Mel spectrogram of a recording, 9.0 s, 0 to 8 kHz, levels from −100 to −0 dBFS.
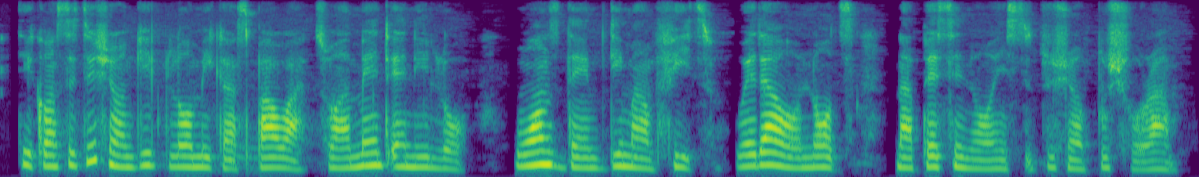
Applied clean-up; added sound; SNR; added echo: none; none; none; none.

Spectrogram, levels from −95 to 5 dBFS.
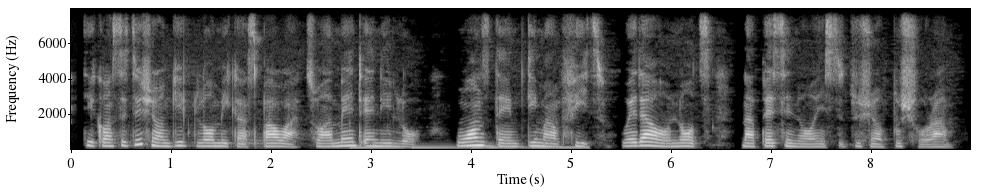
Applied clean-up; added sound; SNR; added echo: none; Bass guitar; 15 dB; none.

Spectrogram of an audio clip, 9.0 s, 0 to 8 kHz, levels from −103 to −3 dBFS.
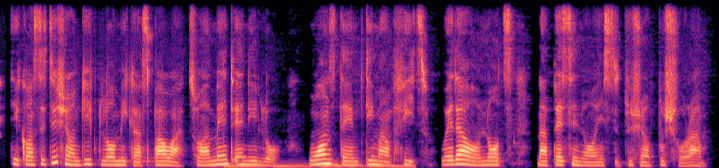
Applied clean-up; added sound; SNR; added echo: neural mask model RNNoise.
